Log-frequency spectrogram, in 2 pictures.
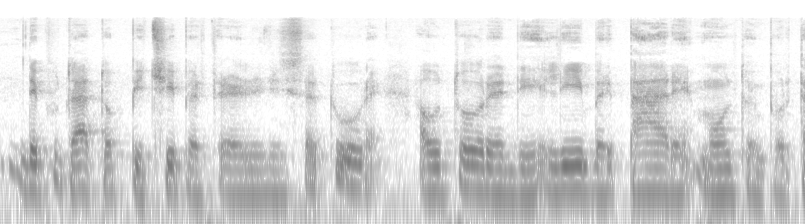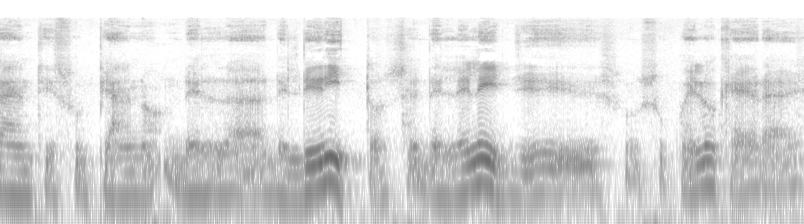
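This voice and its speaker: Older man, very gravelly, slow. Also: mid-range voice, fairly even intonation, mellow. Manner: halting, reflective, with repetitions and long hesitations. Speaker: radio podcast host. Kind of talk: spoken reminiscence, literary commentary.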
